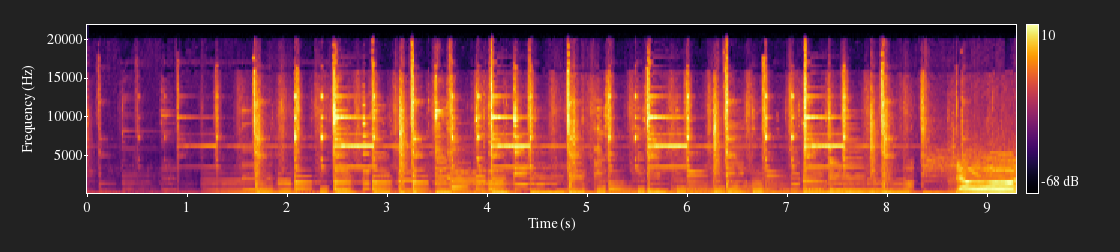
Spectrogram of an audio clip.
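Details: Plucked-string music with a steady bass line plays throughout, with no clear animal call heard.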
